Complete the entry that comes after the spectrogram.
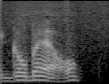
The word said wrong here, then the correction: Goebbels: Goebbels. – Yeah. There's no R in it, but that's how they pronounce it.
